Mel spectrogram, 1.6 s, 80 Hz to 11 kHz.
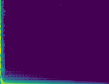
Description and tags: KICK PACK 0301
KICK DRUM BD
